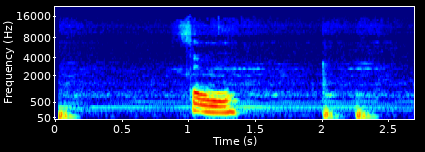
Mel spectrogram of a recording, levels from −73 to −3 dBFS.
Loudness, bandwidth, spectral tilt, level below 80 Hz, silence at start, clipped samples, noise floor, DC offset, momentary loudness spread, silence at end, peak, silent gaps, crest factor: -18 LUFS; 16.5 kHz; -8 dB/octave; -46 dBFS; 0.05 s; under 0.1%; -50 dBFS; under 0.1%; 22 LU; 0.35 s; -4 dBFS; none; 20 dB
